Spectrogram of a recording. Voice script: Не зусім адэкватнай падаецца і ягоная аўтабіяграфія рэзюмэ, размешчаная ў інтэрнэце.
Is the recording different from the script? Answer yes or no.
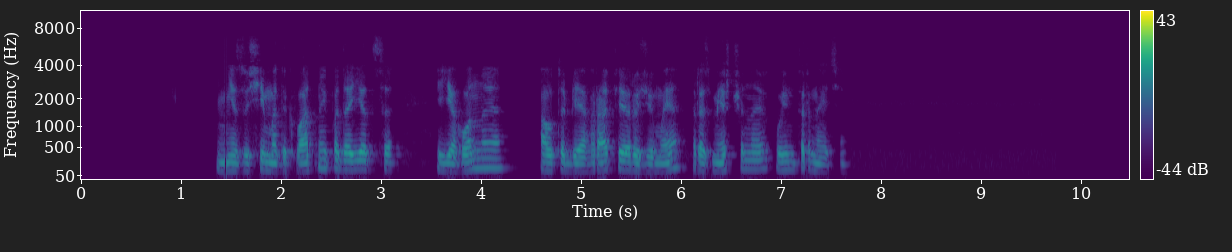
no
